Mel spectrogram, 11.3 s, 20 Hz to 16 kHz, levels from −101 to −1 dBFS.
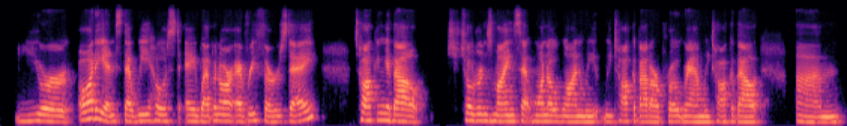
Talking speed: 125 wpm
